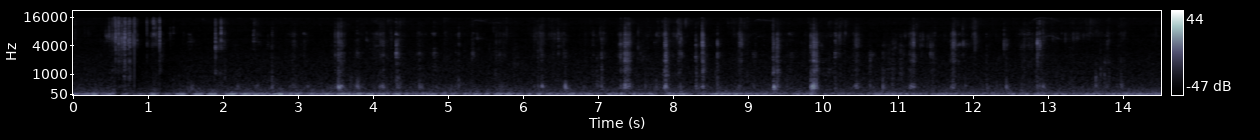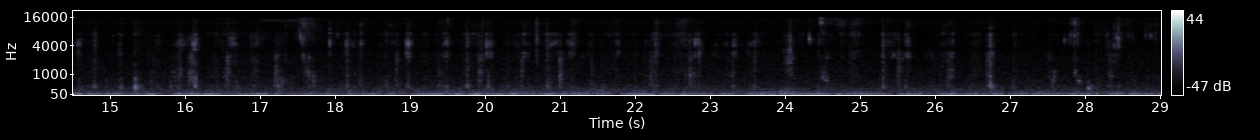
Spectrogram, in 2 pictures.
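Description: Close-miked biting and chewing of fried shrimp, with many sharp, crackly crunches throughout over a steady low hum.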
